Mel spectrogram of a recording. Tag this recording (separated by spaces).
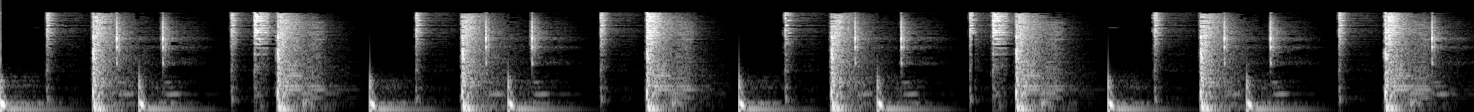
bateria de loop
